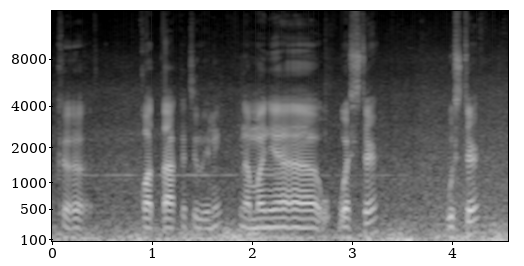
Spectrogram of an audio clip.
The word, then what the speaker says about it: Worcester: Tapi meskipun tulisannya kayak gitu, dibacanya Worcester.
